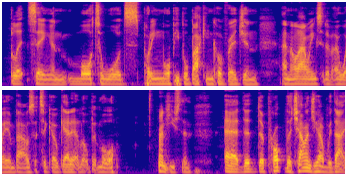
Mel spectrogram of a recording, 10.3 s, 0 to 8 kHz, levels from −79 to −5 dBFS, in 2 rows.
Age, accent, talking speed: 30-49, British, 220 wpm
